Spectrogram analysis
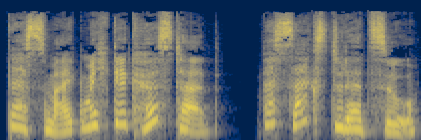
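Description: A woman's voice: mid-range voice, vocal fry, slightly rough, no room sound, studio quality. A woman voicing a chatty teenage girl who gushes about her evening and sulks when ignored, reading an audiobook. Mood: impatient. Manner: gushing, quick to sulk. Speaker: audiobook reader.

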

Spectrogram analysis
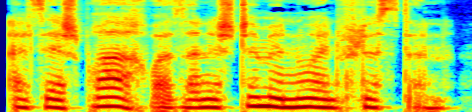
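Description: A woman reading a first-person story aloud as an audiobook narrator, in a measured storytelling manner. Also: medium pitch, flat delivery, vocal fry, no room sound, clean studio sound. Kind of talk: scripted narration.

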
